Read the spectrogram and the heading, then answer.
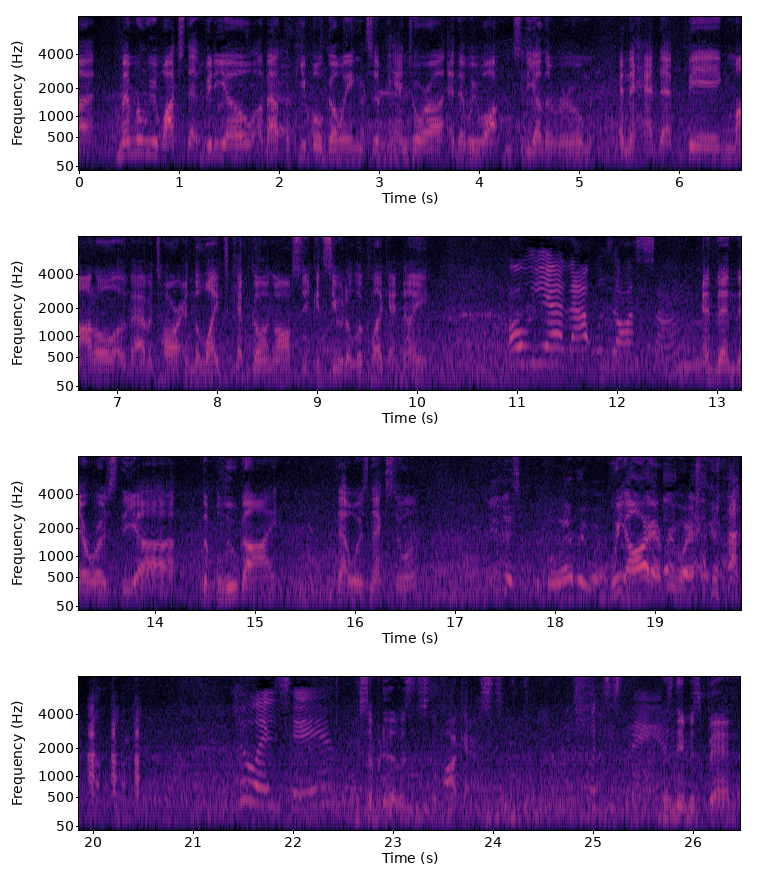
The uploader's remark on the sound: D23 Expo 2015 Super Show. On the Expo floor.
